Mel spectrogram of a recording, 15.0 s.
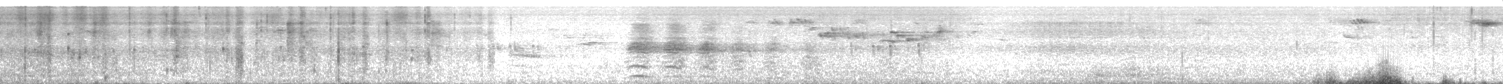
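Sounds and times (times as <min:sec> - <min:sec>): faint bird calls: 0:02.1 - 0:09.5.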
